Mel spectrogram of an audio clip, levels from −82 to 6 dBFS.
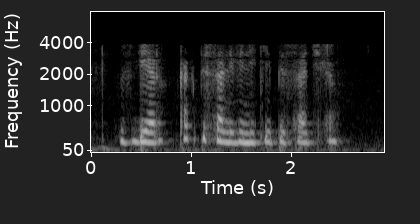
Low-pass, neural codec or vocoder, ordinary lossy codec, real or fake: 7.2 kHz; none; AAC, 16 kbps; real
